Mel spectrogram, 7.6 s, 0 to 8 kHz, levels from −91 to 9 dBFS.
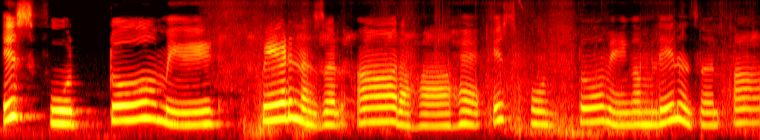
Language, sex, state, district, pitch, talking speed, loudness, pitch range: Hindi, female, Madhya Pradesh, Umaria, 255 Hz, 110 wpm, -19 LUFS, 235-295 Hz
